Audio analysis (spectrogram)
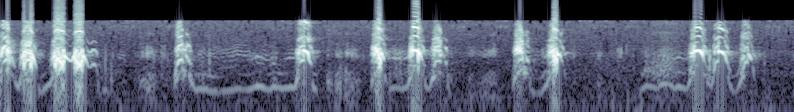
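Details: Several dogs meeting snow for the first time bark in quick clusters of two or three, repeated roughly every second or two, with a low drawn-out whine in the gaps.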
